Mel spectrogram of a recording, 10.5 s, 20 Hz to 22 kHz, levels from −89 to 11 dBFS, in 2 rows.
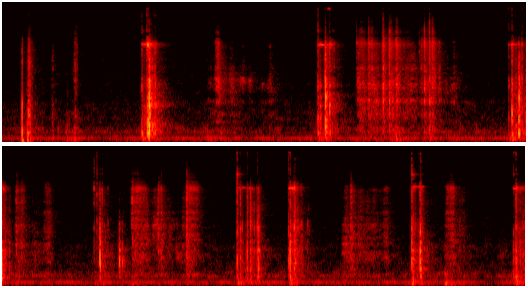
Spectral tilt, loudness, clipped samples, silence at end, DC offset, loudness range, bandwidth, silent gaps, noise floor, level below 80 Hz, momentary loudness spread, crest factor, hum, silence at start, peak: -2.5 dB/octave; -40 LUFS; under 0.1%; 0 s; under 0.1%; 7 LU; 18 kHz; none; -64 dBFS; -68 dBFS; 22 LU; 38 dB; none; 0.2 s; -6 dBFS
